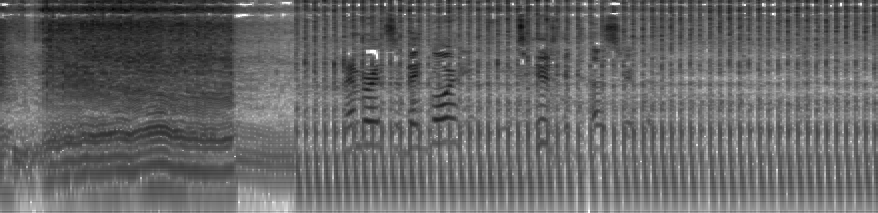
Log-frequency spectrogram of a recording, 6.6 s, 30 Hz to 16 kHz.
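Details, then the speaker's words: Yamaha Raptor 660R single-cylinder ATV with a new top end, adjusted valves, new battery and no air filter. A quick rev blip, then a steady, even idle of about three beats a second with no misses, echoing off a tree; normal idle and revving. "dude you can hear an echoing off that tree when it idles"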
